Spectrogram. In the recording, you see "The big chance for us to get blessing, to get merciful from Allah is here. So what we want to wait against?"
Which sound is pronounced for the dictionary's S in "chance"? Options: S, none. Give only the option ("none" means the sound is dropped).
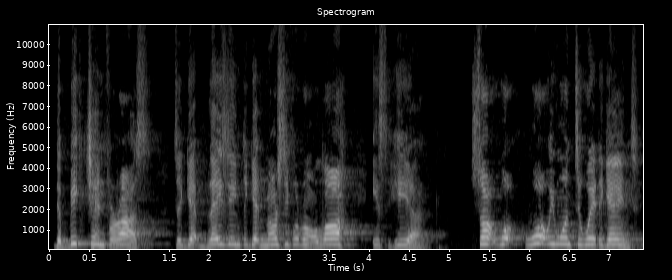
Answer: none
